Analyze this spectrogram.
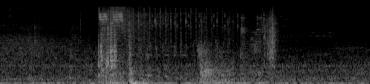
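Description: A metal crate lid clanks open.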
